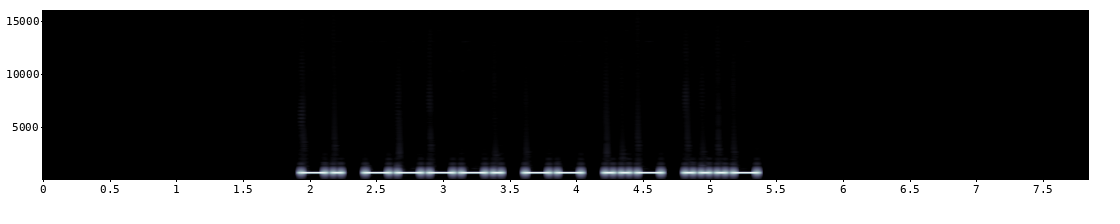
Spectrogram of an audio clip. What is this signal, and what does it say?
Morse code, heard as a keyed tone, about 20 wpm, 700 Hz. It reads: N9MUV
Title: USA Call Signs - 5 Characters - Repeated 2x - 20wpm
